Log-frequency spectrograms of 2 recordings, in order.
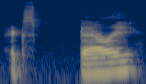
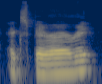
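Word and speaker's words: experiri: video so far was exper I can't pronounce that quite right this is Latin exper um e x p e r i r i which is a combination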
